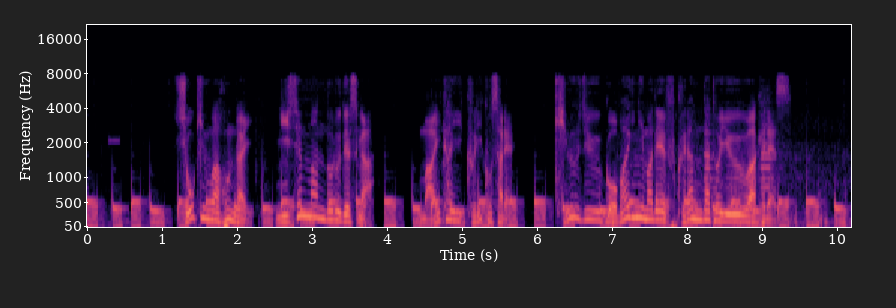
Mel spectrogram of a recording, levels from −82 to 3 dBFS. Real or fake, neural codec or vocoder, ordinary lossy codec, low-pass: real; none; none; none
